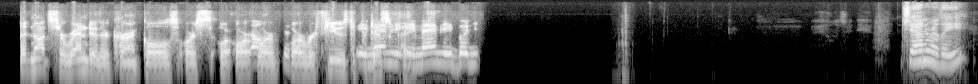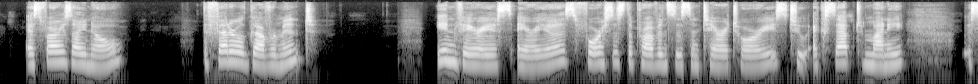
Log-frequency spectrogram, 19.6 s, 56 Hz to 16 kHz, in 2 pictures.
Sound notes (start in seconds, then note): 11.9 speaking French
